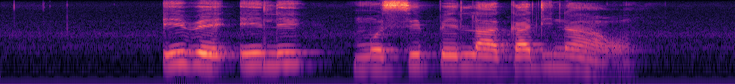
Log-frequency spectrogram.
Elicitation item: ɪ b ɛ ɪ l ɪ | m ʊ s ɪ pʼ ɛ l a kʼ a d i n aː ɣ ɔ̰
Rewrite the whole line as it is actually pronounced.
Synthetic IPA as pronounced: ɪ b ɛ ɪ l ɪ | m ʊ s ɪ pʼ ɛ l a kʼ a d i n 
